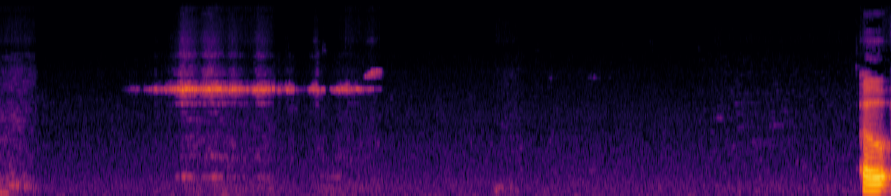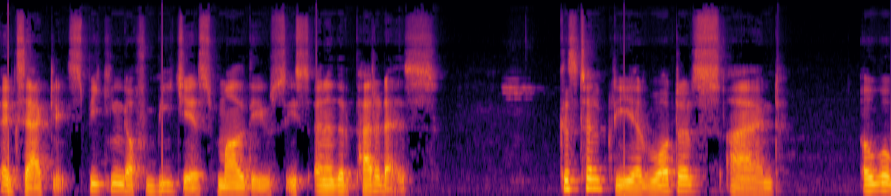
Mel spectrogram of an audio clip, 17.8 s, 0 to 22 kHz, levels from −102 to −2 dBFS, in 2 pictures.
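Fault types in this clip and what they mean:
Clock drift buffer slips: regular clicks recur every 1.54 s from 1.30 s to 16.70 s, about ten in the speech. Likely two unsynchronised clocks roughly 1000 ppm apart, so the buffer drifts until a block of several dozen samples is dropped or repeated.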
